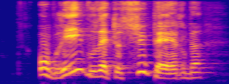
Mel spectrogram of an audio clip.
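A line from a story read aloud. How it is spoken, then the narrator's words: Sniggering. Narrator (French): ricana Lionel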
